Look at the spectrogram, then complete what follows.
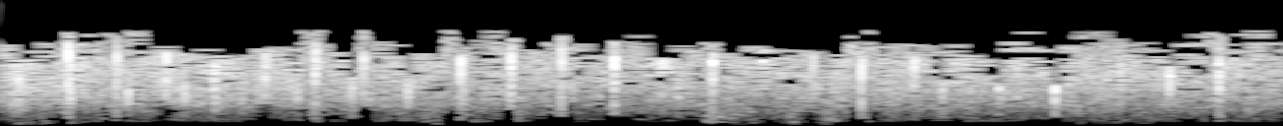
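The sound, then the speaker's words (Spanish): Sustained applause from an audience for maestro Federico García Vigil, many hands clapping densely and steadily for several seconds with sharp individual claps poking through, no voices. “Aplausos para Federico García Vigil, por favor, maestro.”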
